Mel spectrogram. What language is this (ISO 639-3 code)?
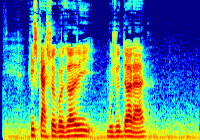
fas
